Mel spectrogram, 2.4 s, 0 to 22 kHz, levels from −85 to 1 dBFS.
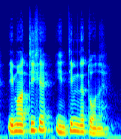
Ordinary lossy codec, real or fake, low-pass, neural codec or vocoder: none; fake; 19.8 kHz; autoencoder, 48 kHz, 32 numbers a frame, DAC-VAE, trained on Japanese speech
